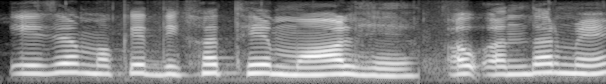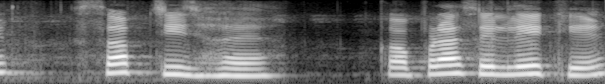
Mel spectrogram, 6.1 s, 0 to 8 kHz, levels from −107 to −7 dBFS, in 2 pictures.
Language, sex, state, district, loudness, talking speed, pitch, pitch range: Chhattisgarhi, female, Chhattisgarh, Sarguja, -16 LUFS, 160 wpm, 250 Hz, 230-275 Hz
